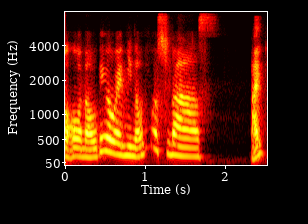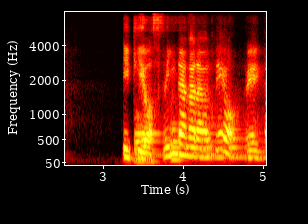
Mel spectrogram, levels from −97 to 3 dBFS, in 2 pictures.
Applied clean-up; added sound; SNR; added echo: neural mask model DeepFilterNet 3.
